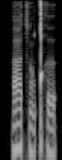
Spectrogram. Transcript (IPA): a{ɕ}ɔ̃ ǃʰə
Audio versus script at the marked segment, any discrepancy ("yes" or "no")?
yes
